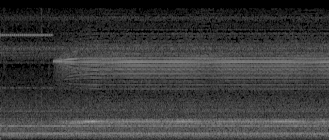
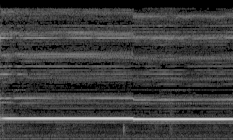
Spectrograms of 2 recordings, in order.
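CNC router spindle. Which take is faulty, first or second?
second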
